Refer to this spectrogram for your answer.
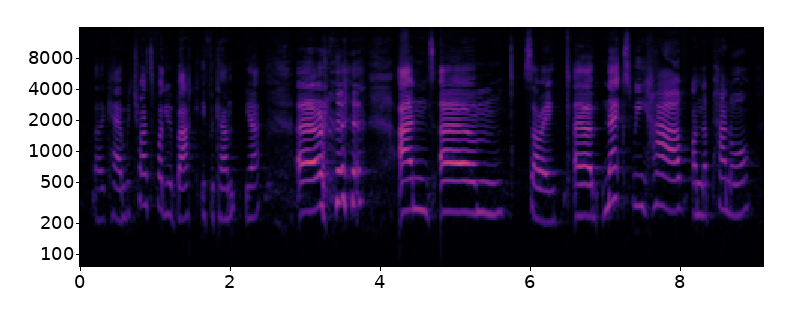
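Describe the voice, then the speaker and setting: A woman with a Birmingham accent, high-pitched and animated, at a fairly slow pace with big swings in loudness and long, frequent pauses, on a very clean recording with a silent background. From Birmingham, England. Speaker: event presenter. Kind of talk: live event introduction. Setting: stage with audience.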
